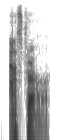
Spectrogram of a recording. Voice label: "astral", British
